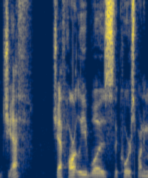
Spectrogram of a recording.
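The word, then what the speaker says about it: Geoff: Anyways, it's uh it's spelled Geo FF Hartle, and I believe you pronounce it Jeff.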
